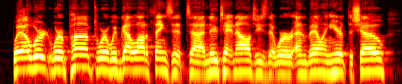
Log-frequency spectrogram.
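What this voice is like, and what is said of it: Noticeable regional American accent. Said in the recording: “I love the accent, man.”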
